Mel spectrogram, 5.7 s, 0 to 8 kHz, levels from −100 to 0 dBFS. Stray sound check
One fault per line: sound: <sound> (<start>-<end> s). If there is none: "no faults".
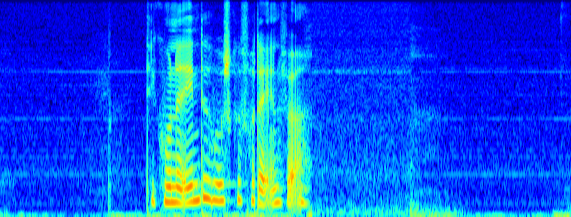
no faults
